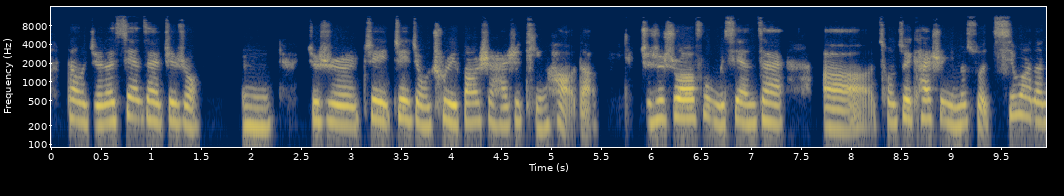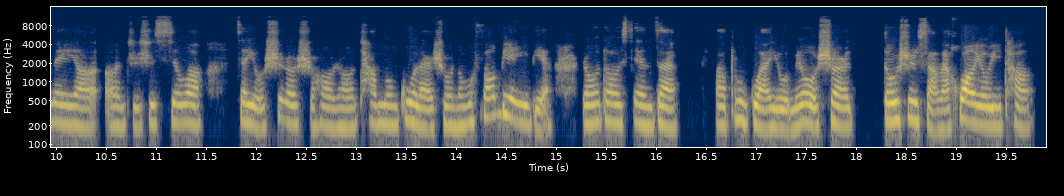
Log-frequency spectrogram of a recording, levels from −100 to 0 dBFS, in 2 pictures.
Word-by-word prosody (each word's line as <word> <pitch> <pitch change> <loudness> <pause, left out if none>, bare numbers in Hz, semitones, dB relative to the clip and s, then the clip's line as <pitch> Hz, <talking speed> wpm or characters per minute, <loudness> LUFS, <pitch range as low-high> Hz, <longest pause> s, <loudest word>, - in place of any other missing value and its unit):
那 260 -2 0
我 235 - 0
觉 210 0 +1
得 230 +1 +3
现 260 +2 -1
在 240 -3 +1
这 230 0 0
种 200 -2 -3 0.4
嗯， 195 0 -3 0.3
就 240 -1 0
是 215 -3 +1
这 245 -4 +3
这 260 -2 +3
种 210 -4 -2
处 250 - -5
理 215 - +7
方 230 +1 -1
式 240 - 0
还 200 -2 -5
是 230 +2 -5
挺 185 -4 -9
好 - - -3
的。 - - -5 0.4
只 230 - -5
是 255 +2 +1
说 260 0 +7
父 275 0 -6
母 210 -2 -2
现 220 -2 -1
在， 230 -3 -1 0.4
啊， 185 -2 +1
从 225 -2 -5
最 260 +3 +3
开 255 +1 +1
始 250 -2 -2
你 215 -3 -2
们 210 +2 -2
所 220 - -4
期 290 - -6
望 295 -3 -2
的 235 -2 -1
那 220 -2 -2
样， 195 -2 0
呃， 200 - -4
只 190 -2 -9
是 215 +2 -4
希 225 +2 -4
望 220 -1 0 0.3
在 235 - -1
有 190 -3 +1
事 265 +5 -2
的 215 -2 0
时 200 - -4
候， 195 -1 -5
然 190 0 -4
后 190 +1 -4
他 220 +1 -5
们 210 -1 -2
过 235 +1 +2
来 185 -2 +1
时 205 - -3
候 - - -1
能 200 +1 -3
够 220 - -2
方 275 +5 -2
便 265 -8 +3
一 210 - +2
点， 180 -1 -2 0.3
然 215 0 +1
后 225 - +1
到 225 -1 0
现 210 -2 -2
在， 195 -3 +2 0.4
啊 205 -1 -1
不 250 +1 -1
管 190 -4 +4
有 185 -2 +2
没 190 +3 0
有 215 -3 +5
事 225 +2 +3
儿， 190 -2 +2 0.3
都 235 0 +6
是 240 0 +3
想 215 -7 -2
来 175 +1 +1
晃 230 +1 +8
悠 200 -1 +4
一 195 0 +2
趟。 190 -3 -3
220 Hz, 270 characters per minute, -21 LUFS, 200-235 Hz, 0.4 s, 晃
